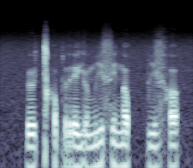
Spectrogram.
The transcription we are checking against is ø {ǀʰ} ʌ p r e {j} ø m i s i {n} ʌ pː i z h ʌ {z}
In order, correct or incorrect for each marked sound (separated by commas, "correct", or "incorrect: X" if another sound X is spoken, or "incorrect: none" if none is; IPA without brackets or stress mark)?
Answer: correct, correct, correct, incorrect: none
